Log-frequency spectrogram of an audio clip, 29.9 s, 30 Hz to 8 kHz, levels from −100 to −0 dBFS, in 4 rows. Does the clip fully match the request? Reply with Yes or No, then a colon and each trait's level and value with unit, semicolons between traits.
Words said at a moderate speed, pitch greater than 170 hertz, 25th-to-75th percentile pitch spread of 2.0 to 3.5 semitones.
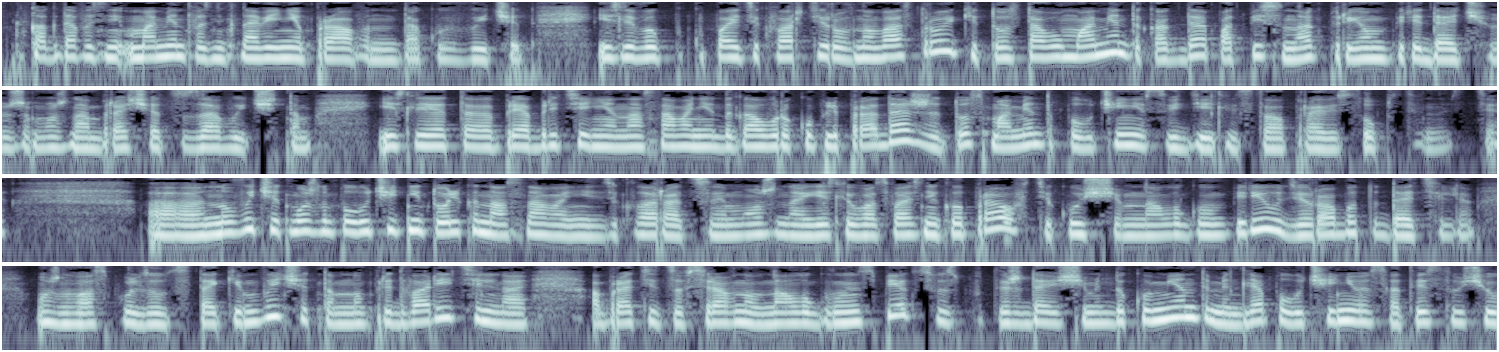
No: fast, 165 wpm; high, 190 Hz; narrow, 2.6 semitones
